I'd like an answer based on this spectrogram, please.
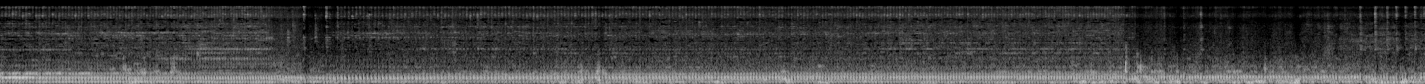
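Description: A motorcycle-driven tricycle's engine runs steadily as it drives along the street, heard from inside the sidecar, with road and traffic noise around it.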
